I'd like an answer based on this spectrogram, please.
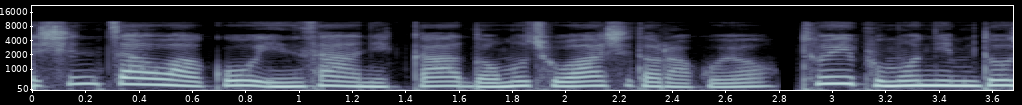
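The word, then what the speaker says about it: Xin chào: 신 자오 아니에요. 짜예요. 신짜오.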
